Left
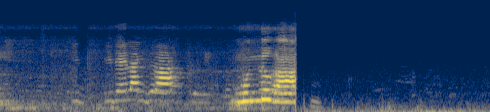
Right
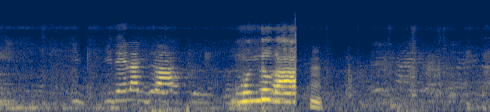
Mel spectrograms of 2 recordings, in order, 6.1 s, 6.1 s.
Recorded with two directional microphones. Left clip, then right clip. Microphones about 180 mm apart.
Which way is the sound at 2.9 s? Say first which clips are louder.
Even; 55° left (ahead or behind).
